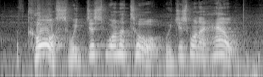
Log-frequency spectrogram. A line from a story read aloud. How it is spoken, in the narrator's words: Nathan cried out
